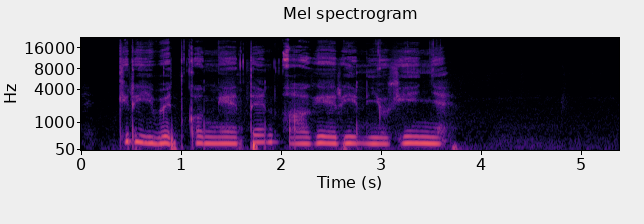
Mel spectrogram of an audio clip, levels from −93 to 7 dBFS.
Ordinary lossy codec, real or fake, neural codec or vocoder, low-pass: none; real; none; none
